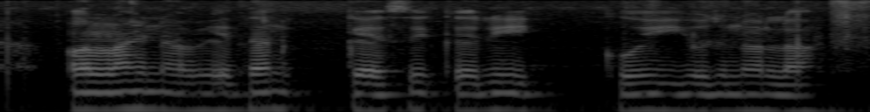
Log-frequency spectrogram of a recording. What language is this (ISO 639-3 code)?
mag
